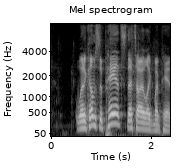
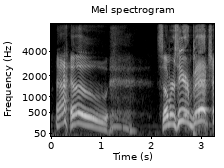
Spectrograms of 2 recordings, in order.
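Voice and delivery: excited shout; 7 semitones higher, 4 dB louder, much slower than usual. Pretend. Mock cry while throwing balloons.

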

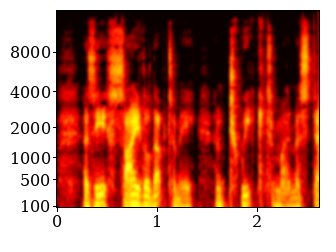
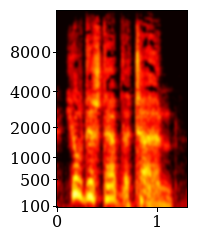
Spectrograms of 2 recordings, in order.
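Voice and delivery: much higher prim scolding; prim hiss; 9 semitones higher than usual. A narrator's reading. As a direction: tick him off primly. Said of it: "Tilly hissed again".

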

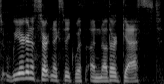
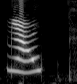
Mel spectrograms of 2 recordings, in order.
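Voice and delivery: a high, loud, drawn-out meow; cat meow; 14 dB louder than usual. Pretend. Cat meow as a movie clue. Hint given as a cat sound.

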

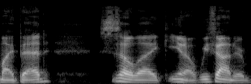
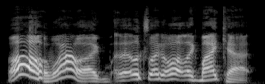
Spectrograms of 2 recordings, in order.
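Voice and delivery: high, loud "oh wow", easing off; mock amazement; 6 semitones higher, 5 dB louder than usual. Man shown a lost cat's picture, mock amazed. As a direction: overplay an impressed stranger's wonder. Stranger admires the cat picture.

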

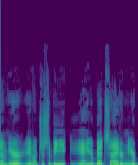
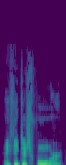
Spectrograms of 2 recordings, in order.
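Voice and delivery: ordinary talk, nothing marked

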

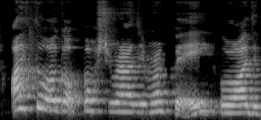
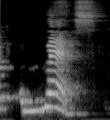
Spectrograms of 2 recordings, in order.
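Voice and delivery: normal talking voice

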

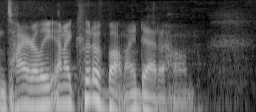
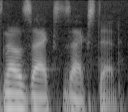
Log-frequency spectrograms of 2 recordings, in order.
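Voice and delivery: low and softer, falling away; broken; 5 semitones lower, 4 dB quieter, slower than usual. Retold or imitated. Father repeating the death news, low and broken. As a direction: barely get the words out. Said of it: "I heard my dad just broken".

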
